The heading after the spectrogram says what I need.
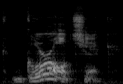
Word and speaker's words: Goralzik: All right, let's get to Goralzik. Did I say that right? I'm not up to not that I am not known for my pronunciation. Goralchik. Okay, now I'm an idiot.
